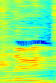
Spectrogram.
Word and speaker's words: Llewyn: The film is Inside Llewyn Davis, not Llewellyn Davis.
